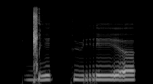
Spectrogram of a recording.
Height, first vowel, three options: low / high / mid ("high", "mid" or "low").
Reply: mid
